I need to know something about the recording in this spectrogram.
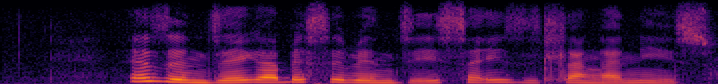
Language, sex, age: Zulu, female, 17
